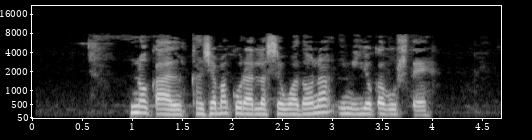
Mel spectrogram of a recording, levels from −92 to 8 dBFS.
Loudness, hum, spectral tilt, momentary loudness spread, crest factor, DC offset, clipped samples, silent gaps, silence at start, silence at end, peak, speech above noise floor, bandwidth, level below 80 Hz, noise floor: -15 LUFS; none; -5 dB/octave; 7 LU; 14 dB; under 0.1%; under 0.1%; none; 0.55 s; 0.75 s; -2 dBFS; 46 dB; 8 kHz; -56 dBFS; -60 dBFS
